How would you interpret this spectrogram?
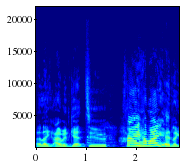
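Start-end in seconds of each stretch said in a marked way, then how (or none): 1.6-2.6 put-on high-pitched, whiny New Jersey accent, higher and louder. Imitating the voice of Fran Drescher from The Nanny: Fran Drescher voice. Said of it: "So the voice".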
